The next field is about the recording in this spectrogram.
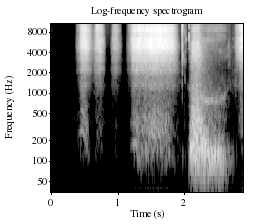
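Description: Several quick, close sniffs in a row, followed by a longer drawn-in breath and then a louder, heavier exhale, with no talking.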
